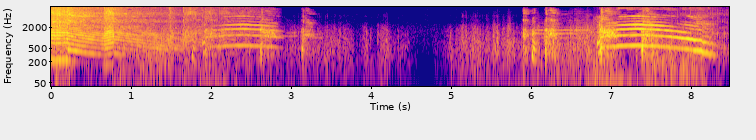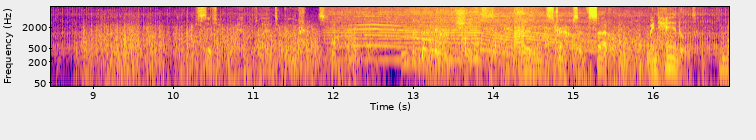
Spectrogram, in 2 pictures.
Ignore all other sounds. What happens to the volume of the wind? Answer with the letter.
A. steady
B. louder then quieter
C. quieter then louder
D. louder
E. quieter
D.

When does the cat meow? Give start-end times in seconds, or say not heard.
1.8-3.0, 6.8-8.3, 11.9-13.2.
